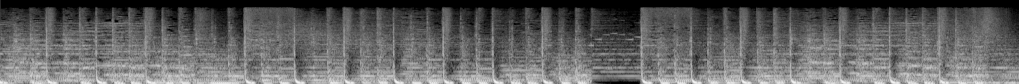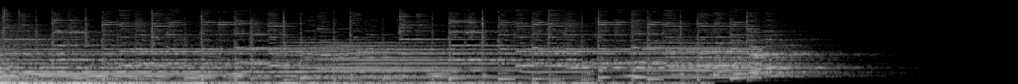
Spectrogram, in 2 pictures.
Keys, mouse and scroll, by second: 4.8 click, 11.2 click, 14.0 click, 17.6-20.3 drag.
